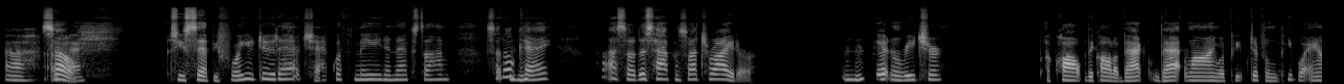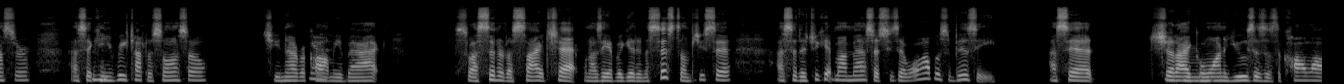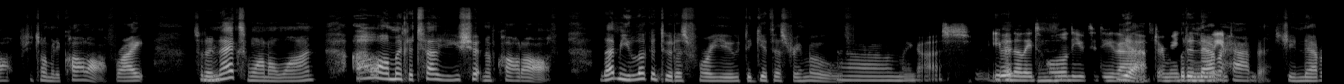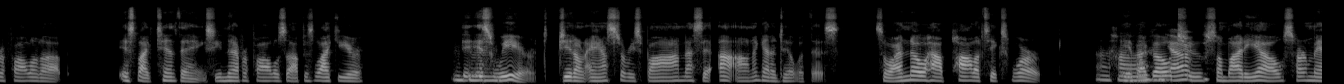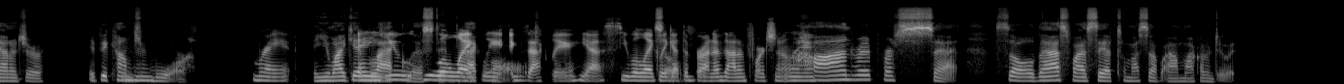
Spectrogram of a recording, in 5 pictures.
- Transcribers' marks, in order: sigh; other background noise; tapping
- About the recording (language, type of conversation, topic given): English, advice, How do I manage burnout and feel more energized at work?
- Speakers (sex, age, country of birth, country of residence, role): female, 40-44, United States, United States, advisor; female, 65-69, United States, United States, user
